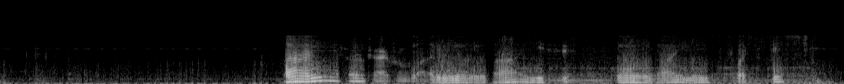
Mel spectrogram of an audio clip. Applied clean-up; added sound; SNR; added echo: neural separator model SepFormer DNS4.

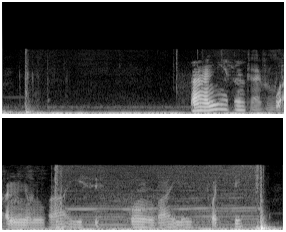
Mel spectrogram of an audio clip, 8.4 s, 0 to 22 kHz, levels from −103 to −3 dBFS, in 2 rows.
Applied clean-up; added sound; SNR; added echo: none; Engine / Car; -4 dB; none.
